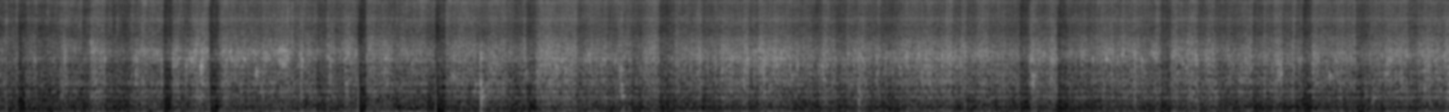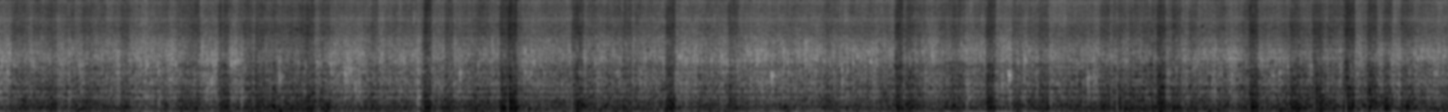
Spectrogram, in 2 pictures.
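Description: Flour-coated chicken hearts frying in hot oil: a steady sizzle peppered with many small pops.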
